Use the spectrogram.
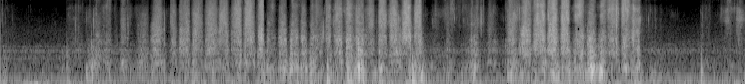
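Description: Gloved fingers rub balm along the top edge of a black vintage German leather satchel, near its tan riveted handle strap. Quick, steady back-and-forth rubbing strokes make a soft, bright, scratchy hiss over a low rumble. There are two runs of strokes, with a brief quieter pause between them.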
